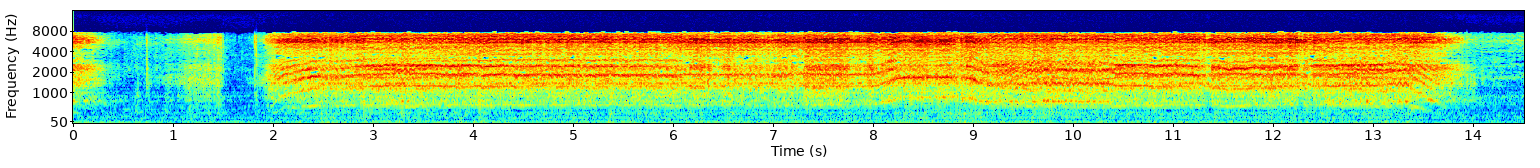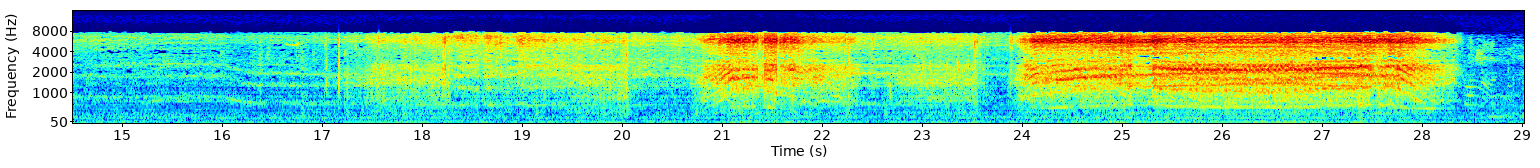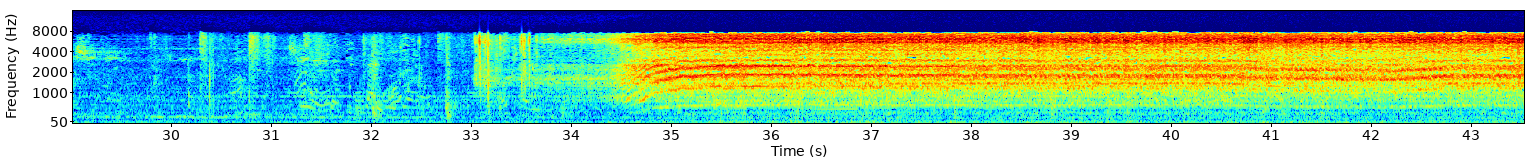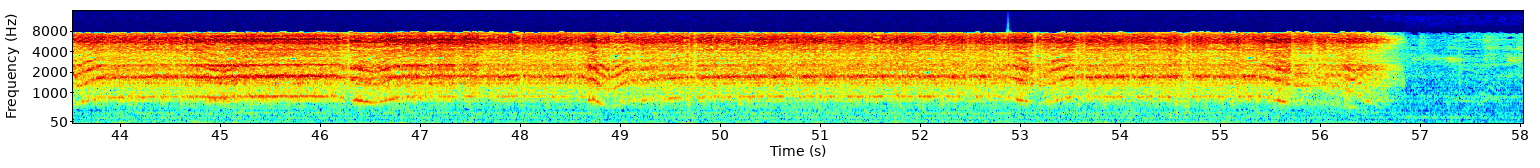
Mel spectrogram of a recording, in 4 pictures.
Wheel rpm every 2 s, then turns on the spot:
30, 140, 160, 160, 190, 160, 110, 0, 10, 20, 60, 30, 140, 140, 10, 0, 10, 110, 160, 160, 150, 160, 220, 220, 200, 230, 220, 210, 20.
16-18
